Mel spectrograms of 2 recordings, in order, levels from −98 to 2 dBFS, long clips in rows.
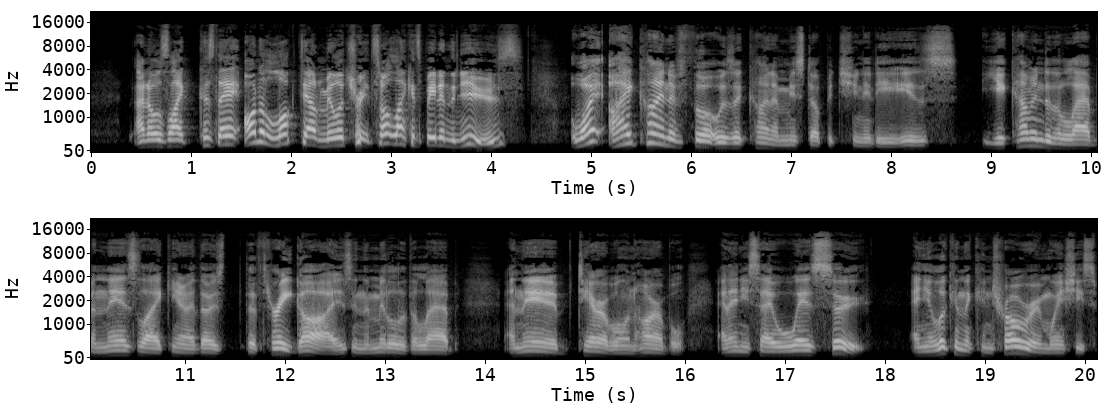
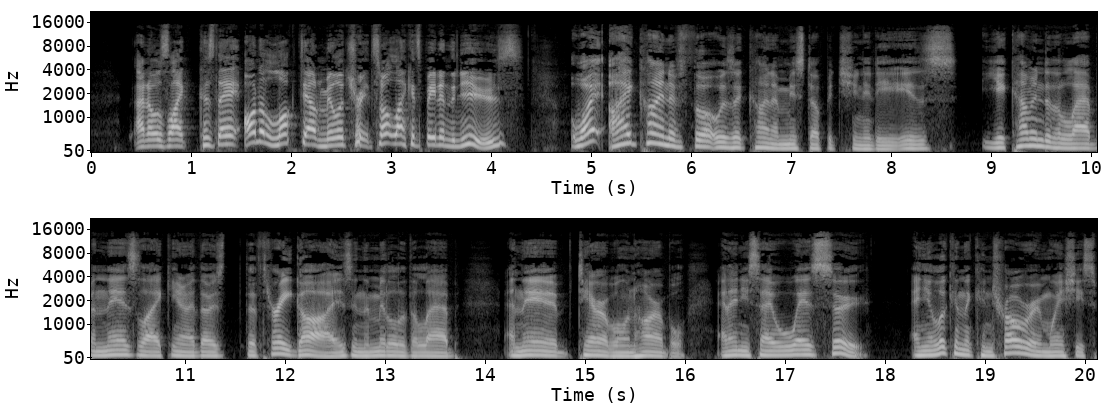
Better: second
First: thin; very; fading below 300 Hz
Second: none

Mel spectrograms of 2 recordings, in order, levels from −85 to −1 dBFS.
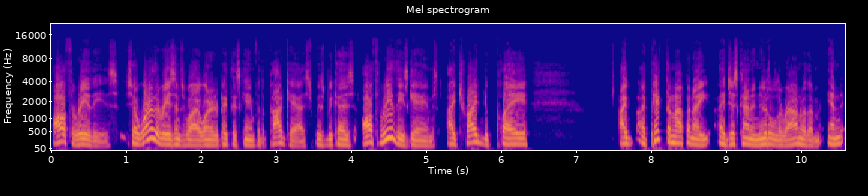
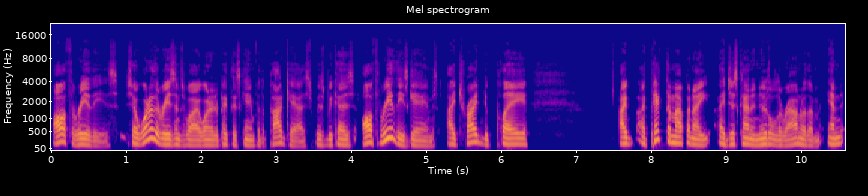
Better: second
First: distortion; slight; 10 dB below the speech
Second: none

